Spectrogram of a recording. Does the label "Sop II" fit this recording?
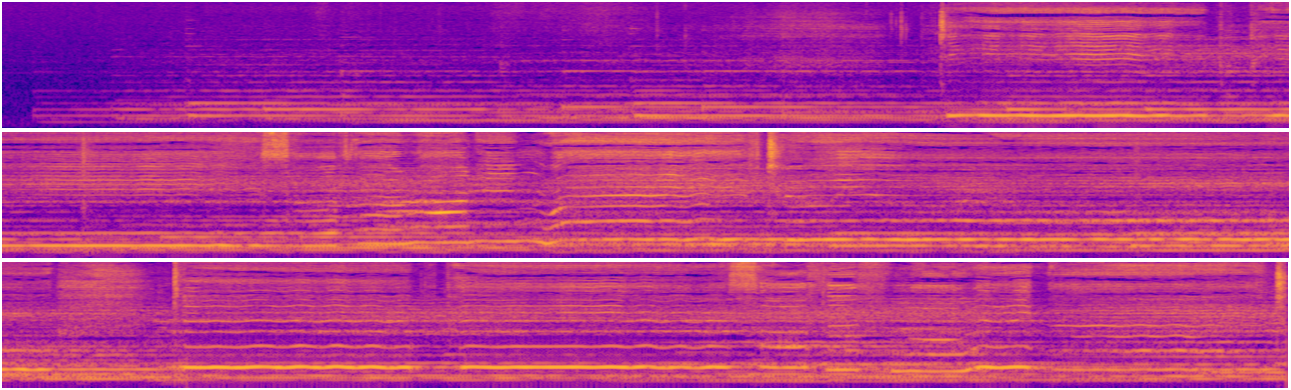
Yes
